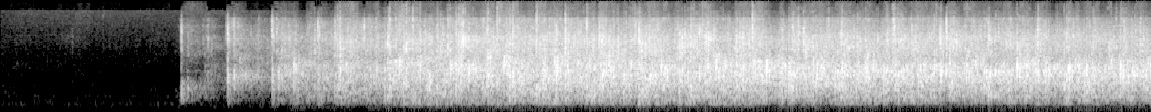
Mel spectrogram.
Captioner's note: participants applaud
